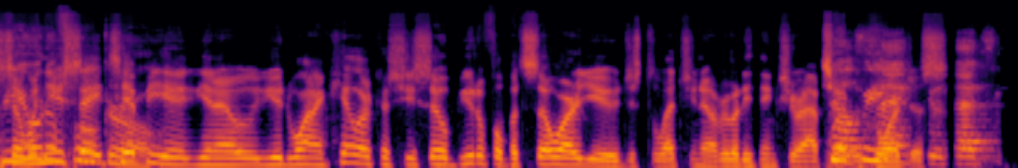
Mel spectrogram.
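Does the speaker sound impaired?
No.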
